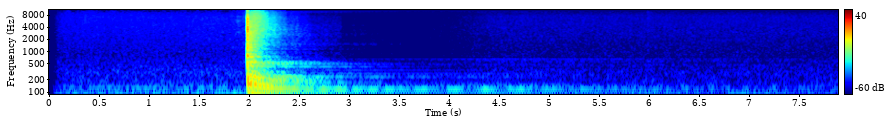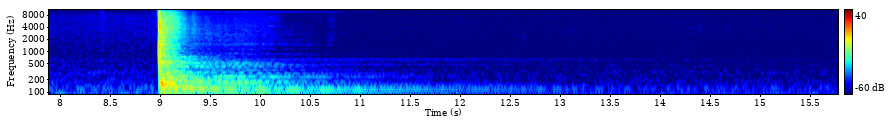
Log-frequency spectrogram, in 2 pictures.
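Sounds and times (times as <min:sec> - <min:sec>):
floor tom drum: 0:02.0 - 0:06.0, 0:09.0 - 0:13.1.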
